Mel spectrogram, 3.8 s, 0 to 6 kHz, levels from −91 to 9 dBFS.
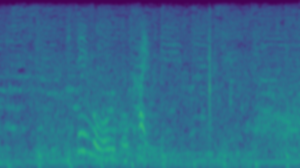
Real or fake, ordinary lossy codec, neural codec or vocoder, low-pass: real; Opus, 32 kbps; none; 5.4 kHz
